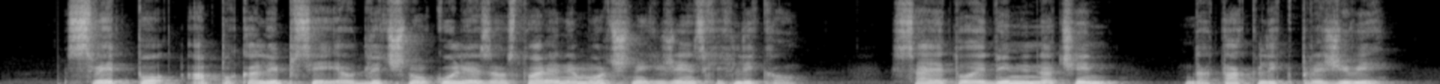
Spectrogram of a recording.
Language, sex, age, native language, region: Slovenian, male, 30-49, Slovenian, Savinja region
